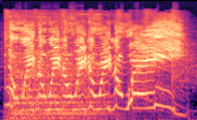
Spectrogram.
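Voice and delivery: high, frantic repeated refusal; excited. Acted. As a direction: panic like a flustered girl. Girl panics at request.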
